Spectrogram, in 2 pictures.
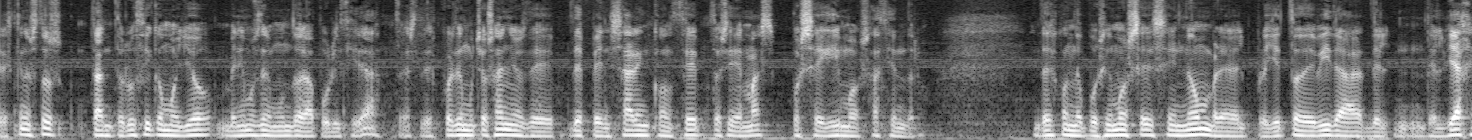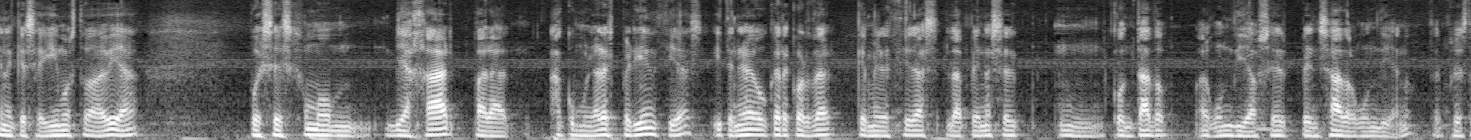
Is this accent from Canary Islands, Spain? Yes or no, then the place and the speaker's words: yes; Canary Islands, Spain; Bueno, yo soy canario.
